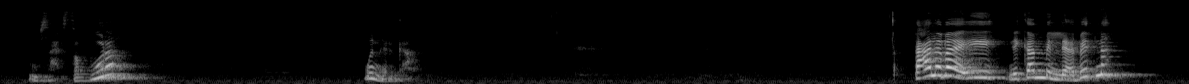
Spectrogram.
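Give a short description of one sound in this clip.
A woman speaks with animation close to a microphone, in short bursts.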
